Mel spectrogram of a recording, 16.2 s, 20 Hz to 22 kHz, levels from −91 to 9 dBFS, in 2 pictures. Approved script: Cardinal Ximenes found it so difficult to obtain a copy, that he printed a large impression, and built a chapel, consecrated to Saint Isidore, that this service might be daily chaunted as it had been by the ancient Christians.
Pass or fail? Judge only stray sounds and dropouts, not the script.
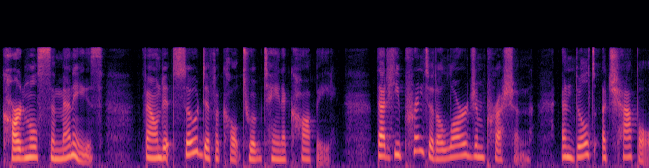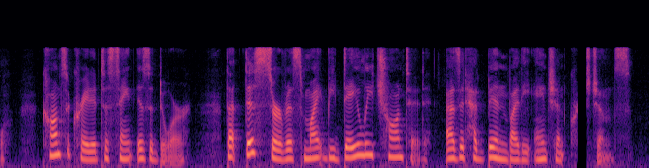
fail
